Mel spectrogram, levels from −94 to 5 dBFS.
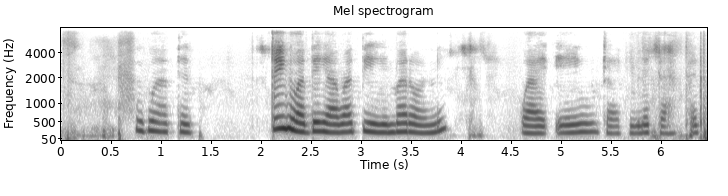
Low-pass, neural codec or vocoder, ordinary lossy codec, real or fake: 7.2 kHz; codec, 16 kHz, 1 kbps, FunCodec, trained on LibriTTS, 50 frames a second; none; fake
